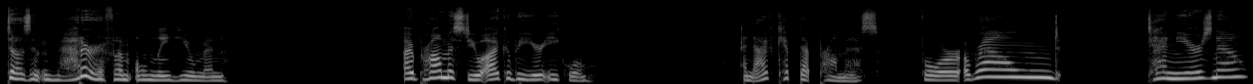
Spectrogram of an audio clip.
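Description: A woman's voice: on the high side, expressive, slow pace, long pauses, darkish tone, no echo, studio quality. A woman playing a mafia boss's proud, frustrated personal assistant in an intimate roleplay audio drama, with an exasperated, self-reproachful manner. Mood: self-blaming, frustrated.

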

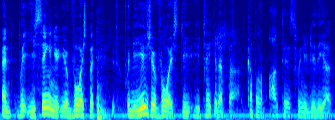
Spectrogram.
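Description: A man's voice: fairly low pitch, brisk, dark tone. An older man hosting a campy talk show, chatty and teasing, speaking into a desk mic in a small studio with a faint hum.

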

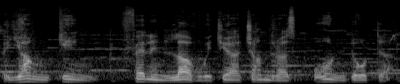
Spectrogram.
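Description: Music plays behind an actor as a male court poet with a low voice. He recounts his king's legend for a strategy game as dramatic narration, solemn and measured, with grave weight on his phrases. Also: steady tone, natural voice. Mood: reverent storytelling. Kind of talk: dramatic scripted storytelling narration. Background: background music.

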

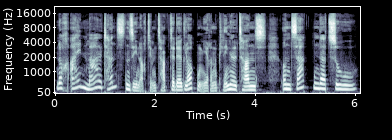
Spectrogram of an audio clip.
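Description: A woman reads a fairy tale as an audiobook narrator. Her delivery is unhurried and very melodic, with an expressive storyteller's phrasing. The recording is dry and close. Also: medium pitch, no echo.

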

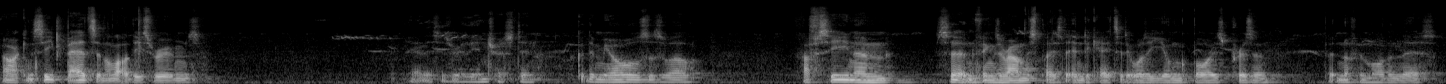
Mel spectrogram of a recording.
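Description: British man, very low voice, flat delivery, echoey empty rooms, faint hiss. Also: normal speed, vocal fry. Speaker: urban explorer host. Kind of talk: exploring walkthrough with scripted narration. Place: abandoned building, indoors.

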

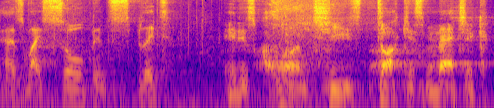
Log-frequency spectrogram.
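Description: An actor playing a stern, brooding ninja clan leader in a fighting game, speaking tersely and gravely. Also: male voice, deep voice, takes it slowly. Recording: long reverb, clear noise behind.

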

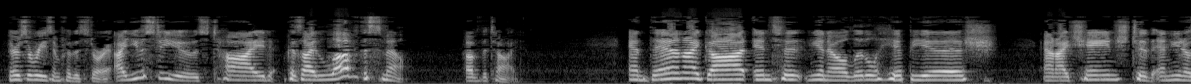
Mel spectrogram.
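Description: A woman's voice: medium pitch, lively intonation, a little slow, pushed and bright. A woman hosting a talk show, giving a casual, opinionated monologue in a wry, emphatic, conversational way into a close studio microphone.

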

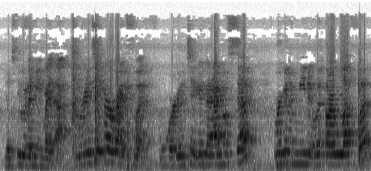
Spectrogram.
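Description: Casting: young female dance instructor, high voice, counts steps aloud, recorded at a distance in a studio. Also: fast talker. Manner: directive, demonstrating while moving. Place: large indoor dance studio with wooden floor. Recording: roomy, distant mic with noise.

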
